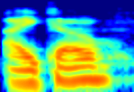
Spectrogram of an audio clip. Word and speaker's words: Ico: next project from the guy who created the Eco games. So I know a lot of people are excited for this. I do not play any of the Eco Sir, games. it's pronounced Ico.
